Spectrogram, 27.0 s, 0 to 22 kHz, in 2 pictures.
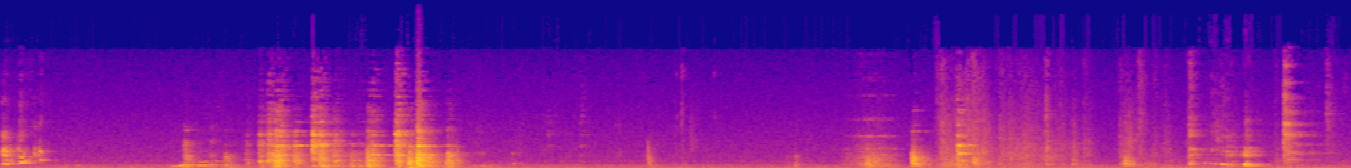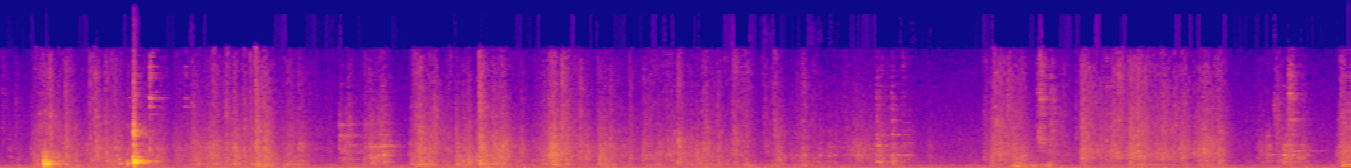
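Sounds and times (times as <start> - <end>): hard toys clattering: 8.7 - 27.0.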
